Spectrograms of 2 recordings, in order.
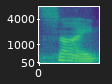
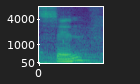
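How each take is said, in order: First: It has a long vowel, like 'sign'. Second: It has a short vowel, like 'sin'. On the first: The speaker calls it right. "this is still pronounced sine" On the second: The speaker calls it wrong. "do not pronounce that sin"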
